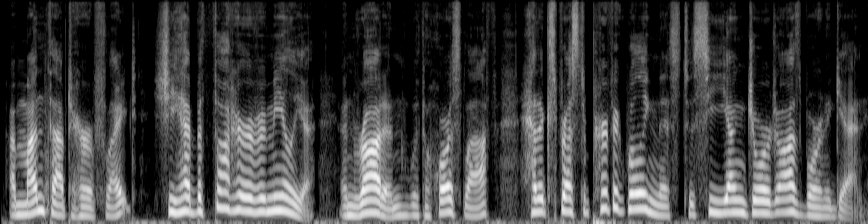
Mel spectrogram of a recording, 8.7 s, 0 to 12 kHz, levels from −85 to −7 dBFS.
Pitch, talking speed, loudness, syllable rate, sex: 170 Hz, 195 wpm, -20 LUFS, 5.5 syllables/s, male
